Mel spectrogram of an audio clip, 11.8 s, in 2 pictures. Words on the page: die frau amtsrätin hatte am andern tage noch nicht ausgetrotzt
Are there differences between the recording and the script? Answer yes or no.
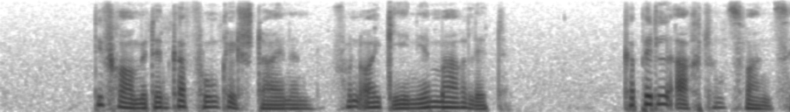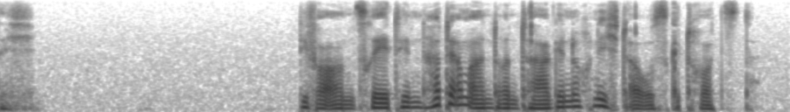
no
